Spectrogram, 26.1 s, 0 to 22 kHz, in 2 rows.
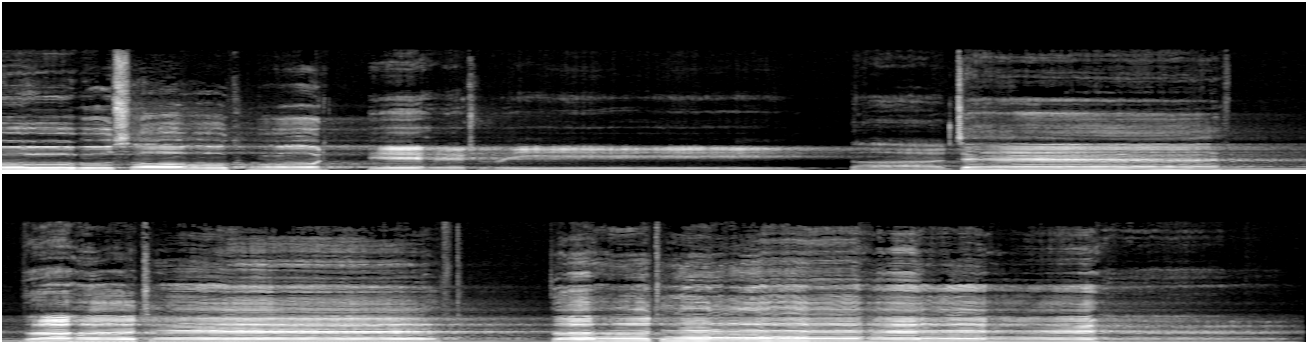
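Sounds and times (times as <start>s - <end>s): low voice singing held notes: 0.0s - 26.0s
slow orchestral music: 9.6s - 20.0s.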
